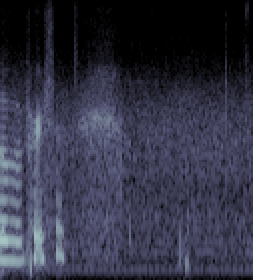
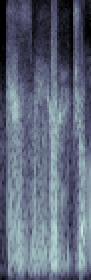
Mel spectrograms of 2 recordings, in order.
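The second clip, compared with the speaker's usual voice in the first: loud, forceful stage whisper; hammed-up whispered begging; intense whisper; 6 dB louder than usual. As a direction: whisper it hard like a mock plea. Re-enacting the outburst once more.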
